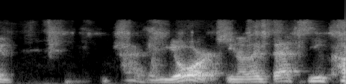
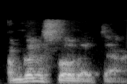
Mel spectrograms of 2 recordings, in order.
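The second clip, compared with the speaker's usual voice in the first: the same line again, lower and softer; a softer, lower echo of the line; quiet repeat; 6 semitones lower, 6 dB quieter, faster than usual. Shown as a demonstration. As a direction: let the repeat drop low and quiet.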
